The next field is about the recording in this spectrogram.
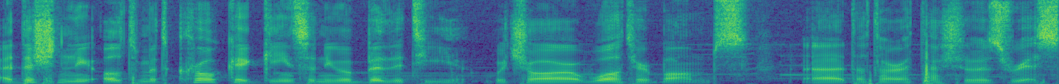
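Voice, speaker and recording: Over background music, a man with a medium pitch talks at a very fast pace. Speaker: art and cartoon video creator. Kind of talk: casual narration over drawing video. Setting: home recording, poor audio.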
